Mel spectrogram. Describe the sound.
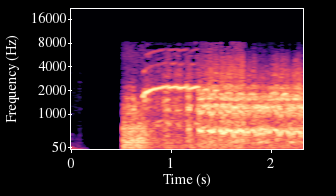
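A horse neighs at the stable among President Hamid Karzai's horses in Afghanistan: after a brief silence, one loud, shrill whinny bursts in and carries on, wavering, until the sound cuts off.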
